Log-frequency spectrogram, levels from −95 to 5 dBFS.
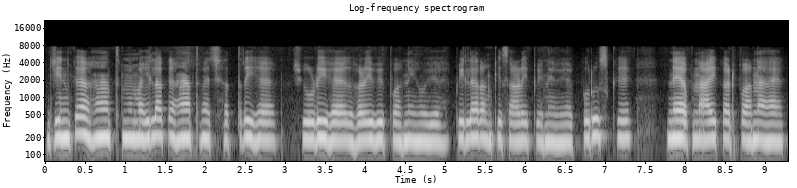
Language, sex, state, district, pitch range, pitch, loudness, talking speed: Hindi, female, Jharkhand, Palamu, 180-195 Hz, 185 Hz, -18 LUFS, 200 wpm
